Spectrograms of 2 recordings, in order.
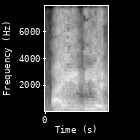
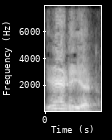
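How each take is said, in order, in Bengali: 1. শব্দটি একটি 'eye' ধ্বনি দিয়ে শুরু হয়। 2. শব্দটি একটি ছোট 'ih' ধ্বনি দিয়ে শুরু হয়। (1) "আইডিয়েট বলি না কিন্তু" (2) "হি ইজ অ্যান ইডিয়েট"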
